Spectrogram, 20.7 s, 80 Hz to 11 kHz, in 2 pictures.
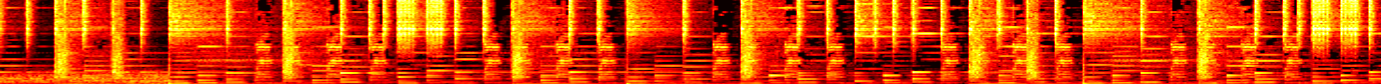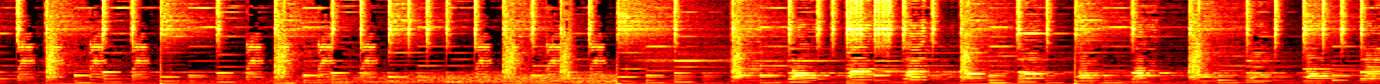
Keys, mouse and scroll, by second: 0.1-2.3 typing, 2.9 Return, 4.3-5.3 typing, 9.4-13.4 typing, 15.2-16.6 drag, 16.6-20.7 drag.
